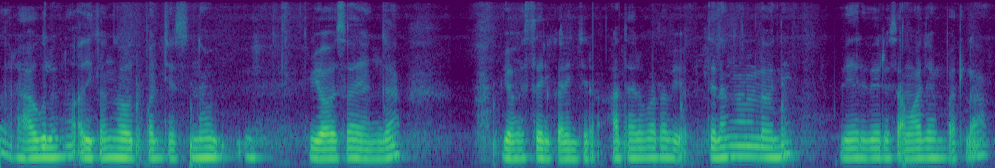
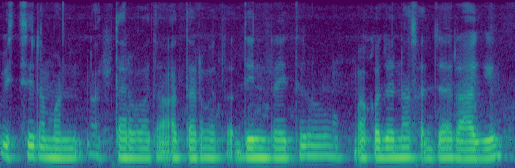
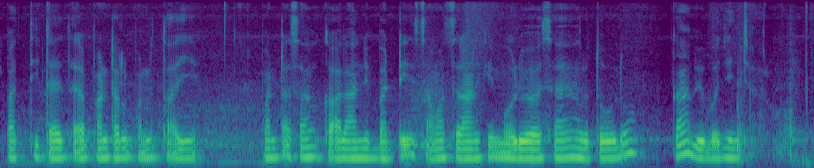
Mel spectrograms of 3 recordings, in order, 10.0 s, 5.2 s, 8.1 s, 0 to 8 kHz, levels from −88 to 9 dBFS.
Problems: background conversations at intervals, low volume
